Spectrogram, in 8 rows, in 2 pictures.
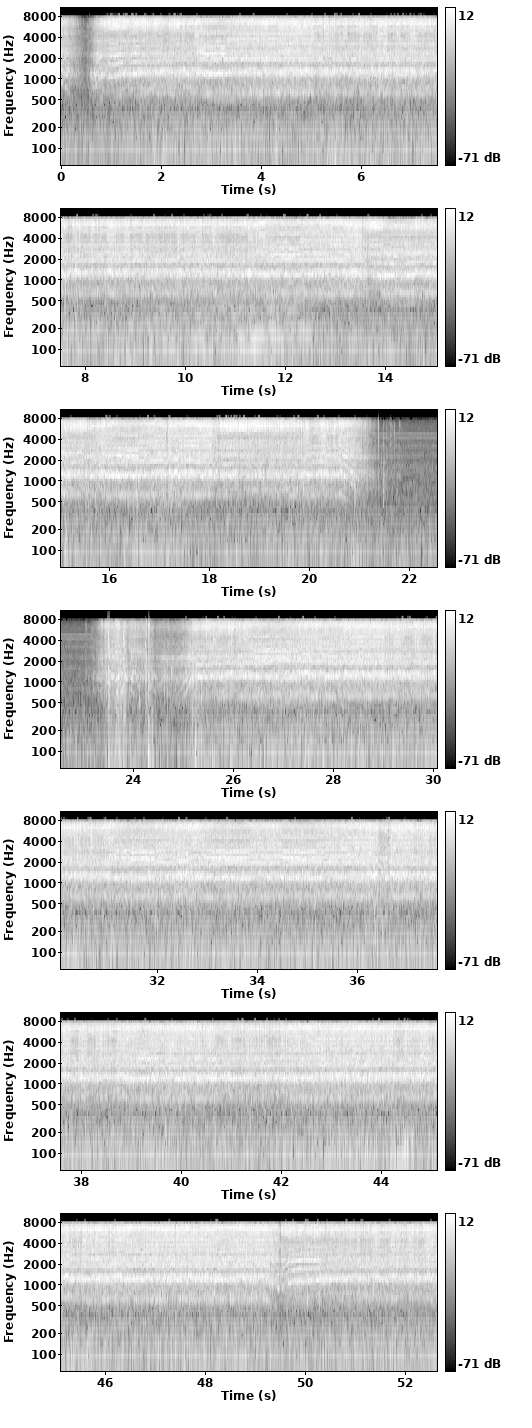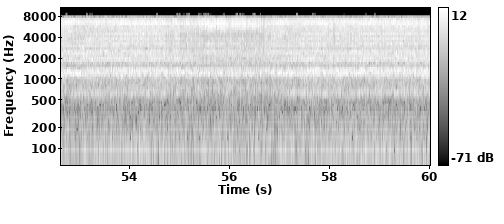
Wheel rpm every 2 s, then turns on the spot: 90, 160, 170, 170, 170, 160, 160, 160, 160, 160, 70, 30, 100, 160, 160, 160, 160, 170, 170, 160, 160, 160, 170, 160, 140, 160, 170, 170, 160, 160.
none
